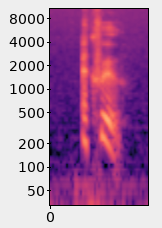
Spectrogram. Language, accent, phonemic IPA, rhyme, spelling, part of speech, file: English, US, /əˈkɹu/, -uː, accrue, verb / noun, En-us-accrue.ogg
- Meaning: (verb) 1. To increase, to rise 2. To reach or come to by way of increase; to arise or spring up because of growth or result, especially as the produce of money lent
